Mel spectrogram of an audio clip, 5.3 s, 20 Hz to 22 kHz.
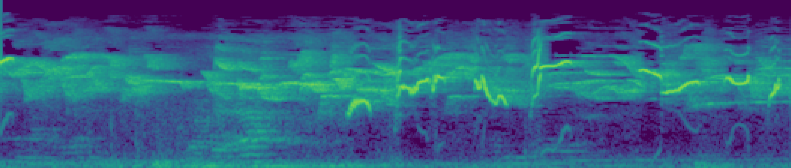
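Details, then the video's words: Oriental magpie-robins (kacer) singing at a level 2 simulated contest held as practice before a real competition: dense, overlapping high whistles and sliding notes that grow louder after three seconds, with rapid chirps and a low murmur underneath. "Simulasi Lomba Kacer Level 2 Tuk Latihan Sebelum Tanding"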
